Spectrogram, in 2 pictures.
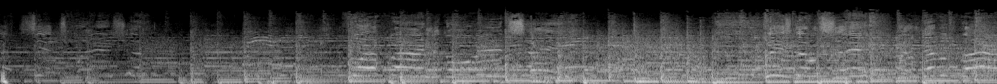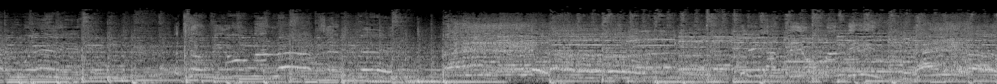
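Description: A loud, dense rock song plays throughout, with driving guitars, a steady bassline and full drums; the music swells even brighter and heavier about three-quarters of the way through.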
